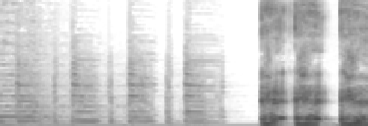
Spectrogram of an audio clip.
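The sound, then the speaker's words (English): Throat clearing: a person forces out a few loud, rasping bursts, following a stretch of softer voiced sounds. “Need to clear the throat a little bit, especially me.”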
